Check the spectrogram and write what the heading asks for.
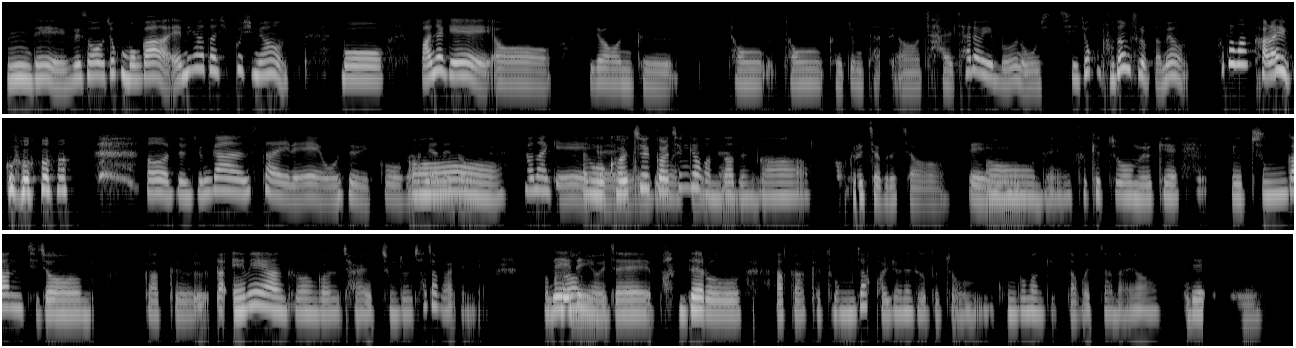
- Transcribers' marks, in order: tapping; laugh; unintelligible speech; unintelligible speech; other background noise
- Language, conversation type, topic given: Korean, advice, 남의 시선에 흔들리지 않고 내 개성을 어떻게 지킬 수 있을까요?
